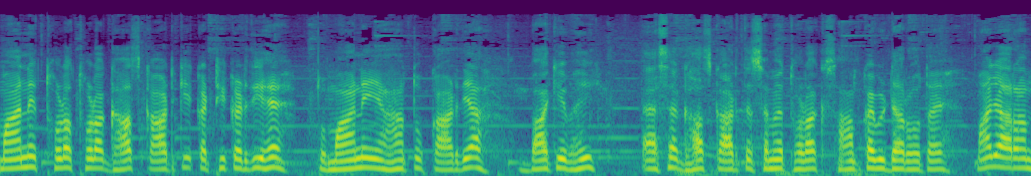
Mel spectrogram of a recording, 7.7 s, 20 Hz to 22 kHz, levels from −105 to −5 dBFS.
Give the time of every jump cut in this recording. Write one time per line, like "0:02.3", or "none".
none

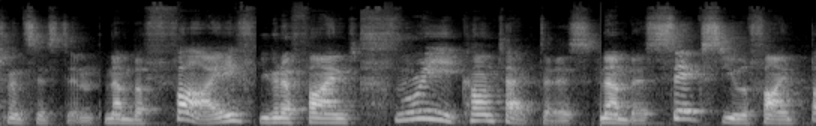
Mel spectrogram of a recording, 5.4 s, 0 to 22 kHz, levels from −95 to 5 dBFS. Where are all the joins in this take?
0:01.7
0:02.4
0:03.8

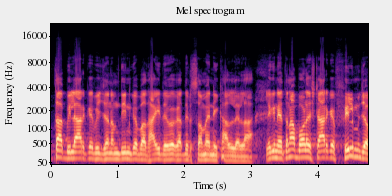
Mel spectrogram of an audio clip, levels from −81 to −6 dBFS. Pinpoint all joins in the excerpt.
0:03.1

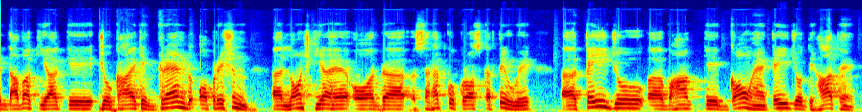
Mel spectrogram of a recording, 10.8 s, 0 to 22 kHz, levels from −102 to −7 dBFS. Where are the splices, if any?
0:01.2

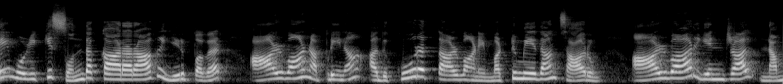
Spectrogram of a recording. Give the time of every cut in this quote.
none

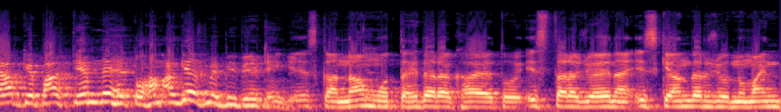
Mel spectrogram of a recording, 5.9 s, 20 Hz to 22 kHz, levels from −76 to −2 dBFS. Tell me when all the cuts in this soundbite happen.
0:02.3

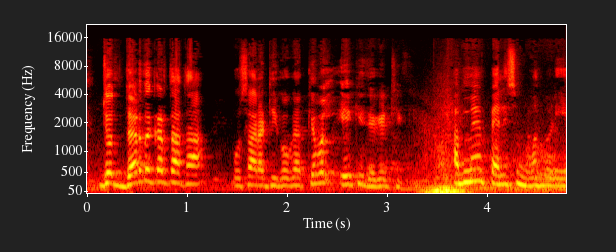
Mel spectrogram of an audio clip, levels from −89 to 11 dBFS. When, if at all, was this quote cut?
0:03.4

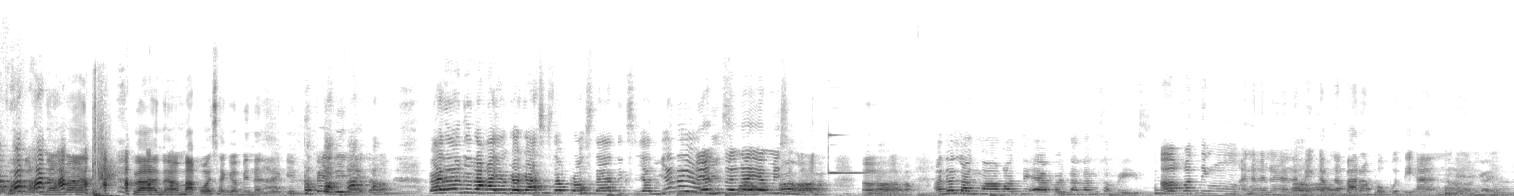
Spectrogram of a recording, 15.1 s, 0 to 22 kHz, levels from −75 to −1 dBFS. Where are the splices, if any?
none

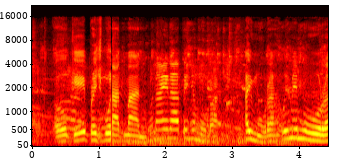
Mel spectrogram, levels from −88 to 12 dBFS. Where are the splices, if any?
0:01.2

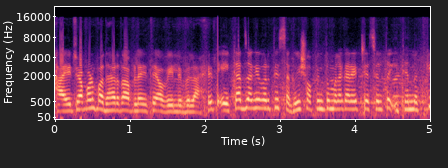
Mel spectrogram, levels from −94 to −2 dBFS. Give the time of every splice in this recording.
0:02.2

